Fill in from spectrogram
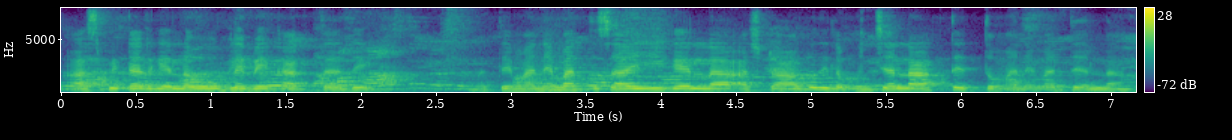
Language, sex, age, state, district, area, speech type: Kannada, female, 45-60, Karnataka, Udupi, rural, spontaneous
